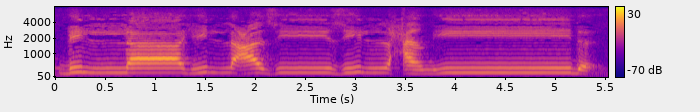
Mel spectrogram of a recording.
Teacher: اس میں اللہ میں لام باریک ہوگا اس لیے کہ پیچھے زیر آ گیا۔ یہاں یاد رکھیے دال ساکن پر آپ جب بھی قلقلہ ادا کریں تو قلقلہ کی صورت میں زبر زیر یا پیش کی مشابت نہ ہو، بالکل گلائی کی صورت میں، یعنی حمید حمیدی نہ ہو۔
